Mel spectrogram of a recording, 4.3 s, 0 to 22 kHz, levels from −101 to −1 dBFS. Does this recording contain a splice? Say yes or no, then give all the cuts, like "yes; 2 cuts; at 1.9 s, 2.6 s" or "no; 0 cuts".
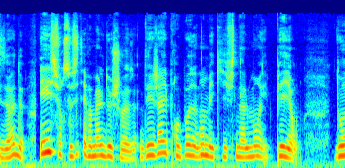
yes; 1 cut; at 2.5 s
